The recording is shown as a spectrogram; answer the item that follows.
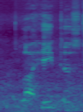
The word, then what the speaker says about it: Lajitas: It's called Lajitas, and you'll have to look that up. It's L-A, and then J in Spanish is pronounced H. Lajitas. I think it's L-A-J, H-I-T-A-S, I guess. I'm not sure. L-A-J-I-T-A-S.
